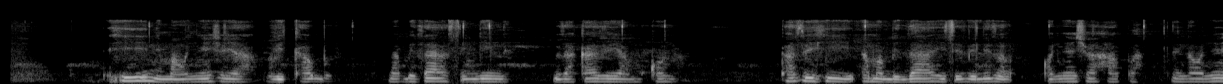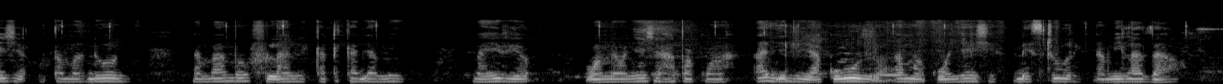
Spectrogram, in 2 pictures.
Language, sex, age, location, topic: Swahili, male, 25-35, Nakuru, finance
